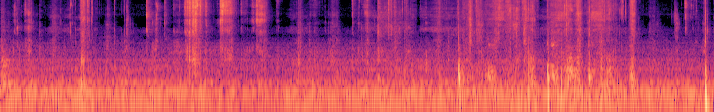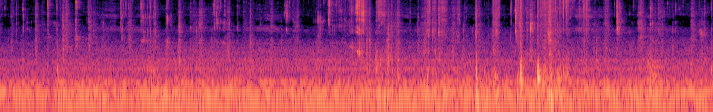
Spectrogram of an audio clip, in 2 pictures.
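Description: Close-up eating sounds: crisp panipuri (golgappa) shells being bitten, crunched and chewed, in irregular crunches that come thickest in the first half and again late on. A steady low hum runs underneath.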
